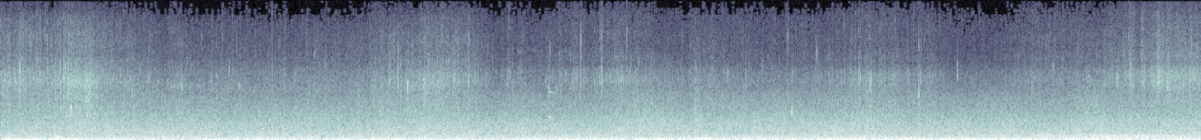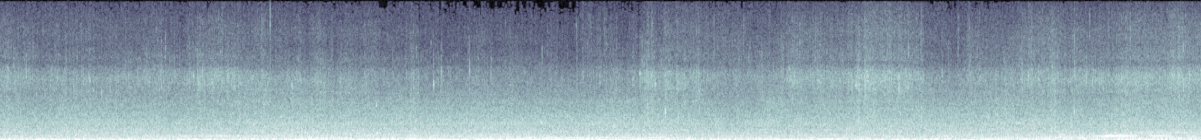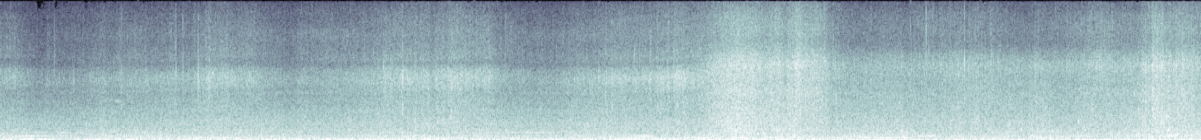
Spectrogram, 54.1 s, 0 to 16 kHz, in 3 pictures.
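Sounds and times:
ship engine rumble: 0.0 - 54.0
water noise: 0.0 - 54.0
faint hum: 26.7 - 54.0.

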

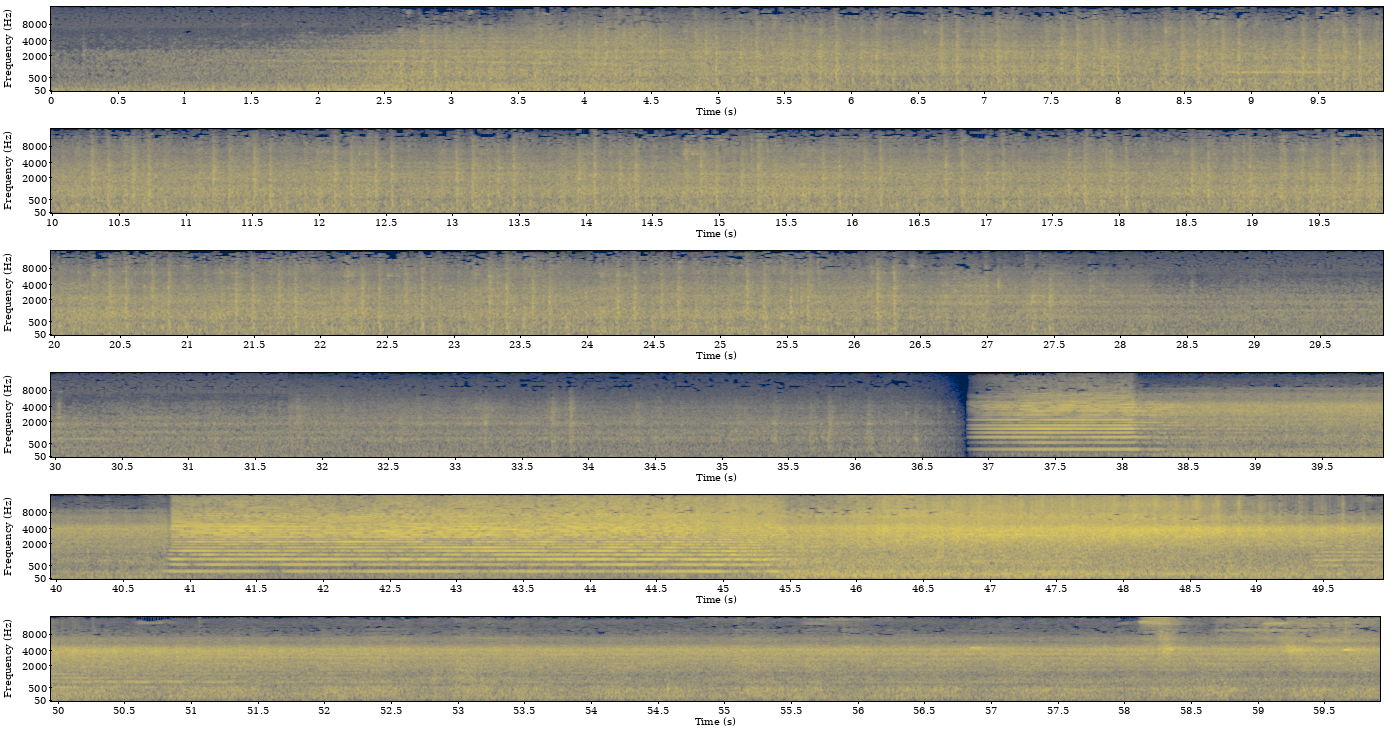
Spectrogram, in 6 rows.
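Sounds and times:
diesel locomotives passing: 0.0 - 59.9
train wheels clattering over rails: 2.2 - 28.5, 45.1 - 59.9.

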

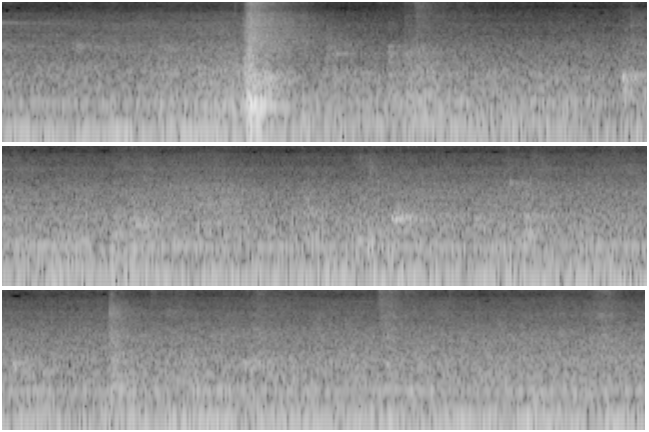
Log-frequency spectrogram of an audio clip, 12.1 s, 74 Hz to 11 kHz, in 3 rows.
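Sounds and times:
low hum of stopped train: 0.0 - 12.0
train doors clunking open: 1.0 - 4.2.

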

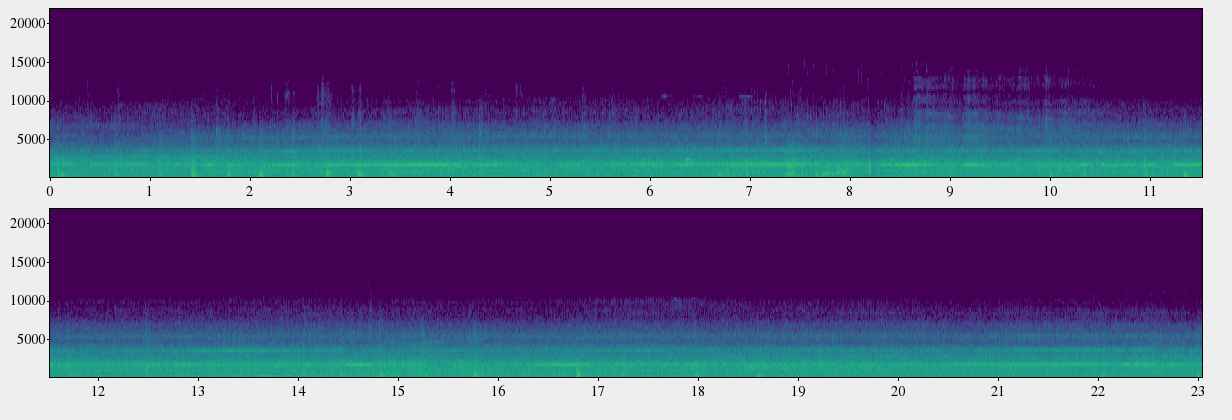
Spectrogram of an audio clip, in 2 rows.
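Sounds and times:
constant high tone: 0.0 - 15.4.

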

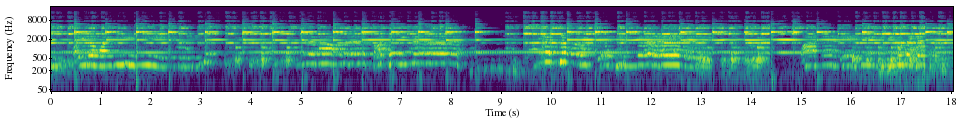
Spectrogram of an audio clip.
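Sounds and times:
temple bell ringing: 0.0 - 18.0.

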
